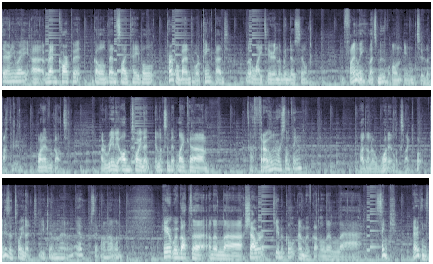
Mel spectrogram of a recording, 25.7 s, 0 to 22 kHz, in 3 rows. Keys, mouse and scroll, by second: 0.3 shift+middle click, 0.7 middle click, 2.1 middle click, 3.7 middle click, 5.3-5.6 scroll down 1, 8.2 shift+middle click, 8.7 scroll up 5, 9.1 middle click, 11.2 middle click, 11.8 middle click, 13.9-14.3 scroll down 2, 14.3-22.4 middle click.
